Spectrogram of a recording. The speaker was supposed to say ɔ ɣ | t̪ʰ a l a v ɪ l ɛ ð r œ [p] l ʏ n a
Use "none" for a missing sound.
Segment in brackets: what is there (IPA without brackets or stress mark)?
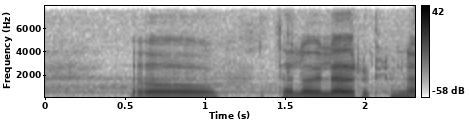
k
